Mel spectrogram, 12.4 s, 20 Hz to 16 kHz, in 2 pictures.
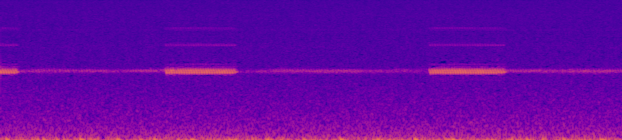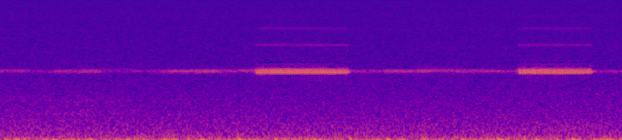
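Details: A summer-night cricket, recorded on a Zoom H5, sustains a piercing steady tone punctuated by four louder swells spaced unevenly, with a longer quiet gap in the middle, over gentle low background noise.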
